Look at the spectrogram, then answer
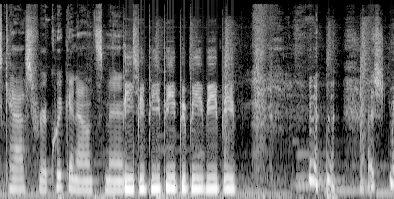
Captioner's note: beeping; chuckles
